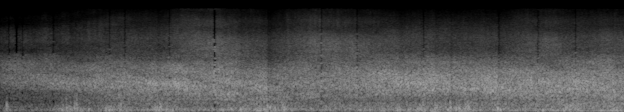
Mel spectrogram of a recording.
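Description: Twin-engine jet airliner on final approach, its engine noise swelling over the first couple of seconds and then holding steady. Gusts of wind buffet the microphone underneath.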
